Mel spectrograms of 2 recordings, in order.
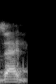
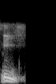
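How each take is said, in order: First: Z said as zed, ending in d; wrong zed. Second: Z said zee, long ee ending, no d. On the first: Teacher showing what to avoid, Z as zed. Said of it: "it's not". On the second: Teacher giving the correction, Z as zee. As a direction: say Z to rhyme with see. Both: Shown as a demonstration.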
